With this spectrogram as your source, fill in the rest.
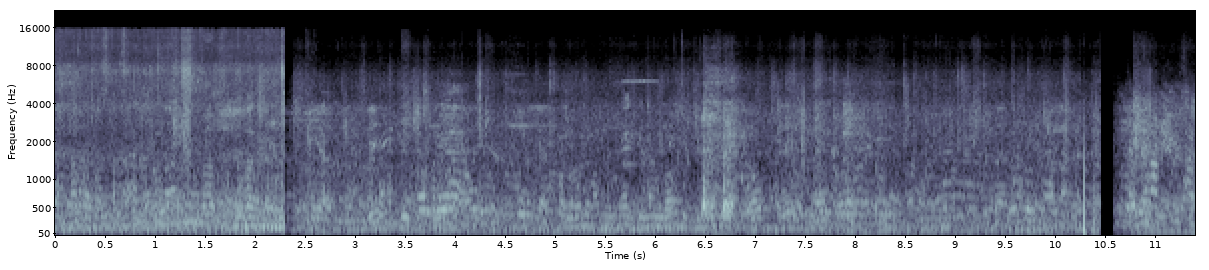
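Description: A crowd of men talks outdoors in overlapping voices.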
